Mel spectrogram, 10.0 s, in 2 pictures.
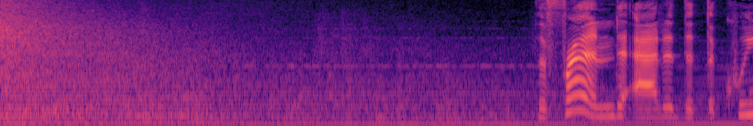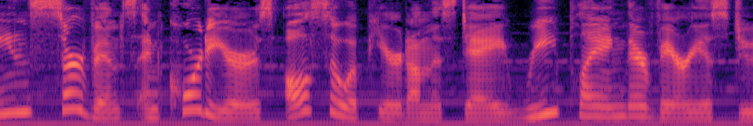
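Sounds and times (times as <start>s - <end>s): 
thunder crash: 0.0s - 6.2s
speech: 3.6s - 10.0s.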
